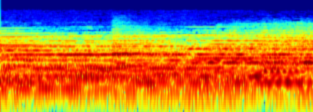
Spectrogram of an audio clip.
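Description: Channel intro theme music: church bells pealing over held orchestral brass chords.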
